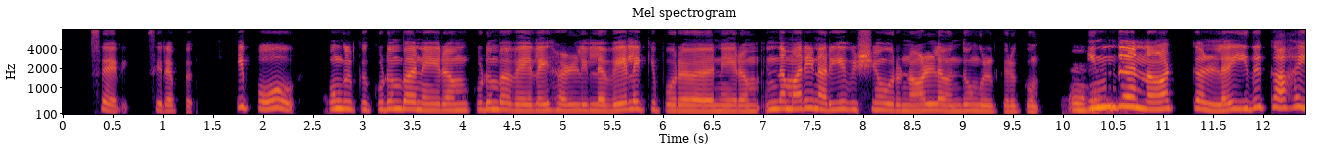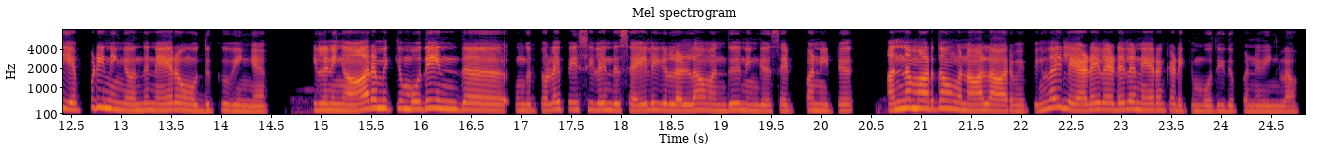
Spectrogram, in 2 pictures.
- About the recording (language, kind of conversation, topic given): Tamil, podcast, உங்களுக்கு அதிகம் உதவிய உற்பத்தித் திறன் செயலிகள் எவை என்று சொல்ல முடியுமா?
- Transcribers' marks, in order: other background noise; other noise; distorted speech; static; tapping; in English: "செட்"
